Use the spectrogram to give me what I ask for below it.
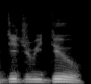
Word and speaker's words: didgeridoo: It was beautiful to witness the sound healing with the, how do you say it, didgeridoo?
